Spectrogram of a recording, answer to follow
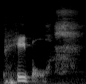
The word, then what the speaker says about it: papal: The word's pronounced papal. It's been long enough. I can take it no longer. I'm gonna keep calling it how I've been calling it, just to Babble.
